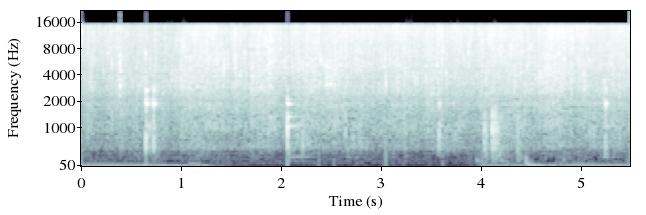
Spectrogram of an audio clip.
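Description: Thinly sliced beef and chopped garlic sizzling in smoking-hot oil in a wok, the hiss growing louder about a second in. A wooden spatula knocks and scrapes against the wok a few times as the beef is stirred.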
